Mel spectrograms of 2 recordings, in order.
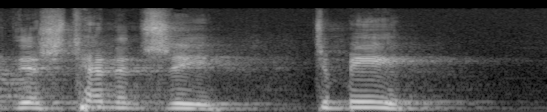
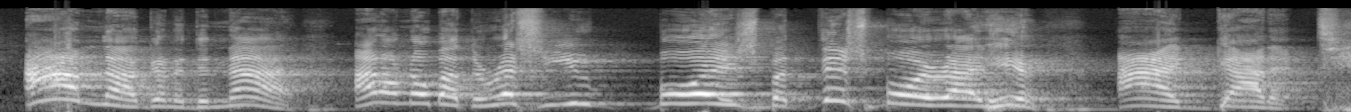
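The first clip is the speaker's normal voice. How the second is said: loud, higher, cocky boast that slows at the end; swagger; 5 semitones higher, 7 dB louder than usual. Pretend. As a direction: brag with swag to the kids. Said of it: "A little bit of swag".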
